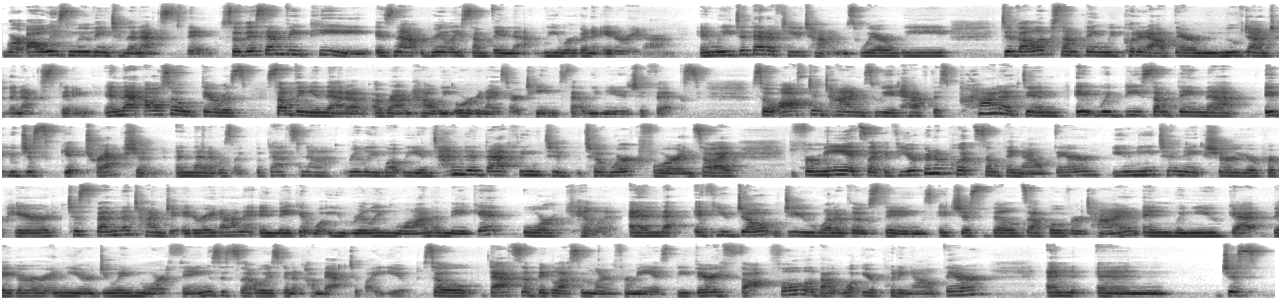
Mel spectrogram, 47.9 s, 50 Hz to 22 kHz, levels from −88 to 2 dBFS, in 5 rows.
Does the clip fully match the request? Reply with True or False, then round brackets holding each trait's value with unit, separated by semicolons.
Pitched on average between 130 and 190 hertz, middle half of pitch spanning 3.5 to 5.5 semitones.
True (185 Hz; 3.8 semitones)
